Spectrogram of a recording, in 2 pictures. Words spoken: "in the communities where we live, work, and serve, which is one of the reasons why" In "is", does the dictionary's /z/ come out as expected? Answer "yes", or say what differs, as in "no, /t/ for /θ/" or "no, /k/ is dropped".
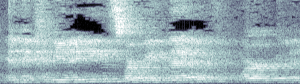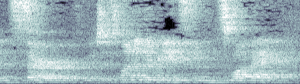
yes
